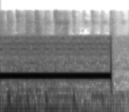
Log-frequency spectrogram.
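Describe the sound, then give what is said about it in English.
A steady, loud single-pitch telephone tone hums for over a second, then cuts off abruptly, leaving faint line noise behind, as a call to a house connects. “And then Mike, played by Scary, calls the house. Let's listen into today's phone tap.”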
